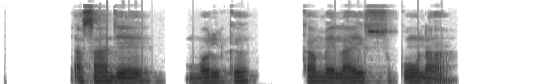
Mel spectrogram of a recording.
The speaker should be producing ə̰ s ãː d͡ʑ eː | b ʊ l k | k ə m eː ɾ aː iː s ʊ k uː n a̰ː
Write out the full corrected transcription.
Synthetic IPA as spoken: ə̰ s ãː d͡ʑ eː | m ʊ l k | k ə m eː l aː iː s ʊ k uː n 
